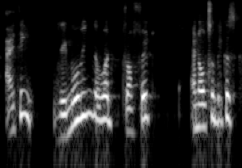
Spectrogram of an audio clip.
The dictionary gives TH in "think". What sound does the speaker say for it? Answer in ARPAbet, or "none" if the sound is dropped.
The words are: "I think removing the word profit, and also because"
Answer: T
